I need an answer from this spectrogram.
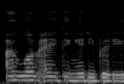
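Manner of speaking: ordinary talk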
